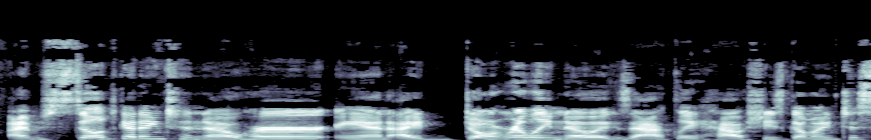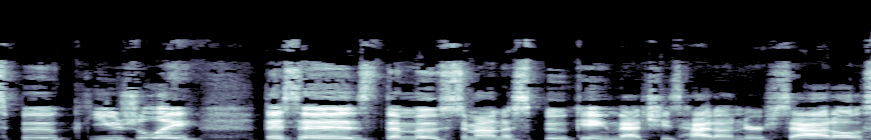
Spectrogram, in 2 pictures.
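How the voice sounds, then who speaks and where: A woman's voice: mid-range voice, sharp tone. A young woman giving a casual, chatty voice-over of her own horse riding footage, with a self-deprecating manner and frequent "like". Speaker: equestrian vlogger.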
